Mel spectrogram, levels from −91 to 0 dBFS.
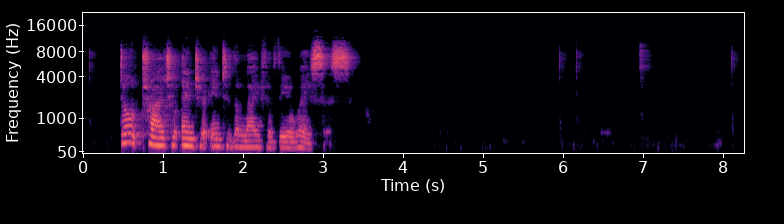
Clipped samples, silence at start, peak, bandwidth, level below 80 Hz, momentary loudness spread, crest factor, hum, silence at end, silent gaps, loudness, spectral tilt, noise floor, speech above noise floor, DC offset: under 0.1%; 0.45 s; -14 dBFS; 12 kHz; -74 dBFS; 11 LU; 22 dB; none; 1.25 s; none; -30 LUFS; -3 dB/octave; under -90 dBFS; over 59 dB; under 0.1%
